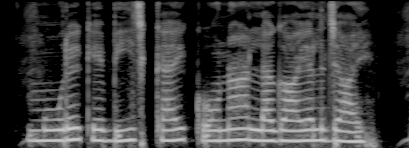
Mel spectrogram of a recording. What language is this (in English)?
Maithili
